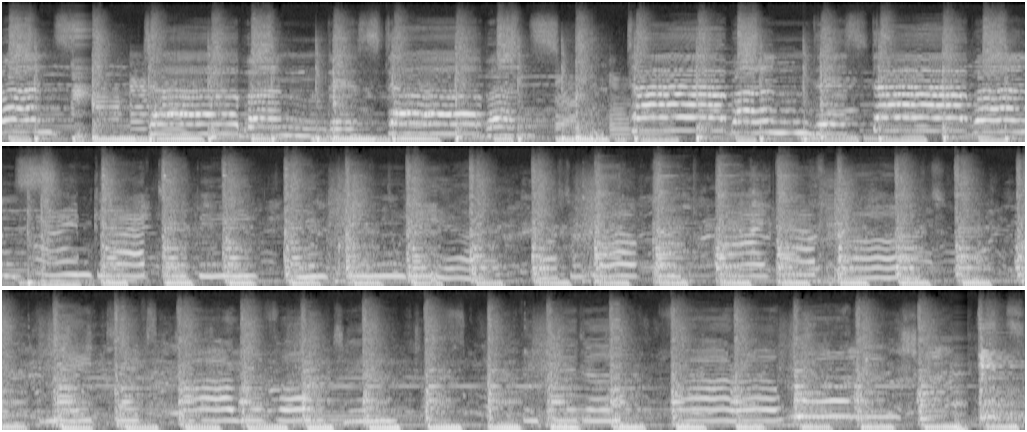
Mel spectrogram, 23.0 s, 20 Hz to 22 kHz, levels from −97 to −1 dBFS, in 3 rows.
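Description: Brief noisy smears break into the audio at 0.56–0.69, 4.42–4.52 (scattered), 10.90–10.94, 13.88–13.93, 19.95–19.99 and 22.50–22.60 s, with the longest fading toward silence: lost LE Audio frames, concealed by the LC3 decoder repeating the last spectrum with random signs.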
